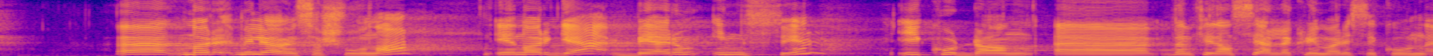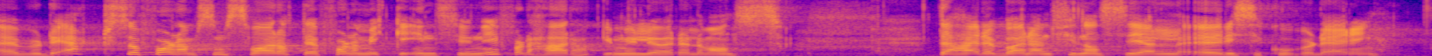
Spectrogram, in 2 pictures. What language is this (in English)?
Norwegian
